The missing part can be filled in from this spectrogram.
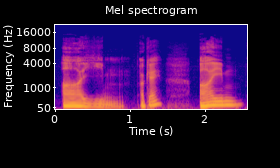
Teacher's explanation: OK 因为它就是还带了别的意思进去好的、嗯、第二句连读就是它好我们来学习一下 OK,这里 Joey 说 I'm,大家注意 I'm,这里有一个双元音 OK, I 的这个 E 一定要能听见如果你们发成 M,会导致各种问题 OK,所以一定要注意是 I, 你听到 E,后面你的嘴唇才能合上发一个嗯 I'm, OK, I'm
